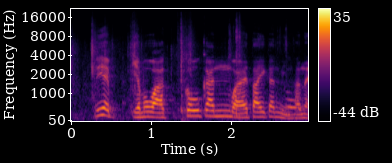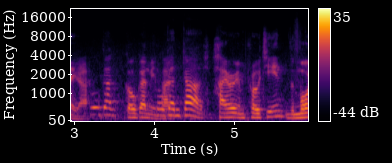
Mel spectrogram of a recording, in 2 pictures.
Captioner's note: speaking foreign language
